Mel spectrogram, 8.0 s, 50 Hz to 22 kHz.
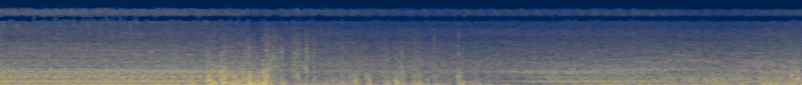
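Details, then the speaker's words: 2018 Volvo VNL 630, D13 455 hp, iShift, hot at 170°, oil filler cap off: steady raised idle with even drone and fan roaring continuously due to AC, no knocks, misses or blow-by; healthy engine. "I'm going to take off the oil filler cap show you the engine running and show you that there's no blow by on this engine it's in perfect running condition so let's get that idle turned up and we'll have a listen"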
